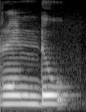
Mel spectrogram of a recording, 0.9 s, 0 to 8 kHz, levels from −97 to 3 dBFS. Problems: constant background noise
